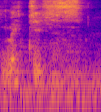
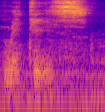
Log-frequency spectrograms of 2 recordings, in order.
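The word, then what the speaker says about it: Métis: it is pronounced as metis therefore some pronounce it the French way as metis but in English it is often also pronounced as mi mi with a silent s especially in Canada for example it is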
